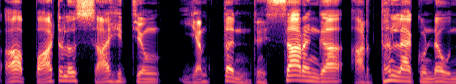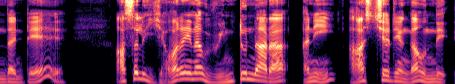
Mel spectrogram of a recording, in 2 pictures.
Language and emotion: Telugu, disgusted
